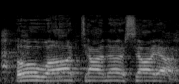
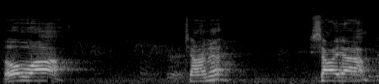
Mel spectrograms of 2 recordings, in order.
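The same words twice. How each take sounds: First: It is said fast. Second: It is said slowly.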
